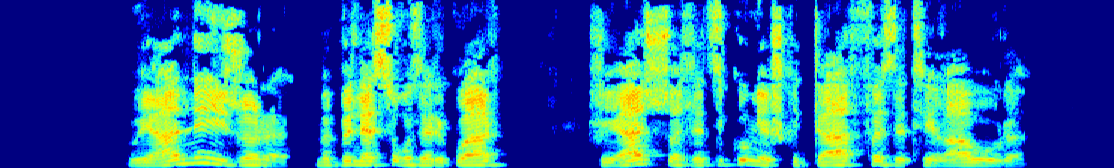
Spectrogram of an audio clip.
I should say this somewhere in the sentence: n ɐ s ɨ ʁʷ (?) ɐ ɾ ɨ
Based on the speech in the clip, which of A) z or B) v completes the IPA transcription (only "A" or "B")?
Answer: A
